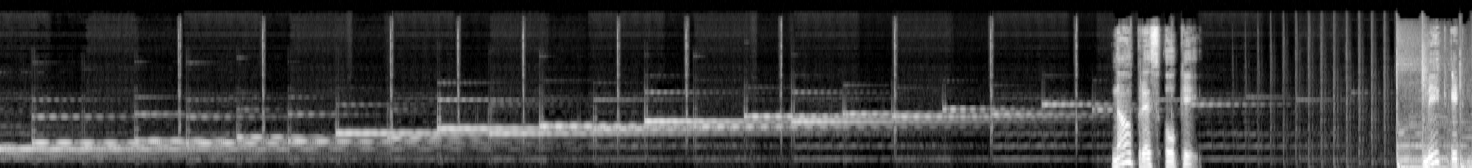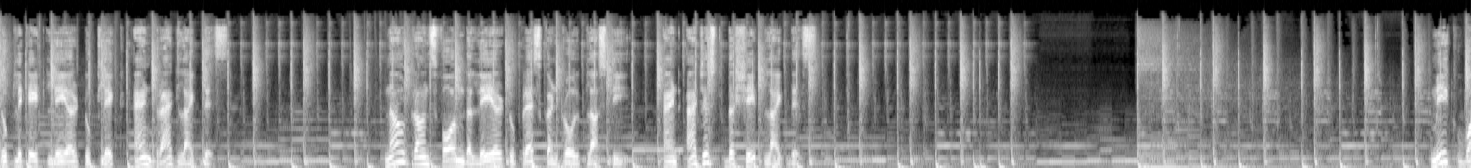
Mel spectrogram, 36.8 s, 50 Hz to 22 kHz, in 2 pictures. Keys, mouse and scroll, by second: 17.7-19.8 scroll up 1, 24.4 ctrl+t, 26.7-28.1 drag, 34.9-35.8 scroll up 1.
